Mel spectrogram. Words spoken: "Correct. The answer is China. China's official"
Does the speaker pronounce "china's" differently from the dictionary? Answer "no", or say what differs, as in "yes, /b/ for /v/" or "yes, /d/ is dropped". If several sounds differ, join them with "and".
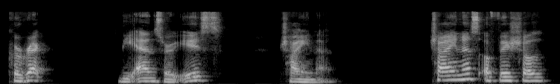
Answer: yes, /s/ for /z/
